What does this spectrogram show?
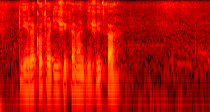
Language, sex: Tswana, male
